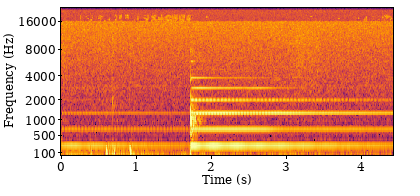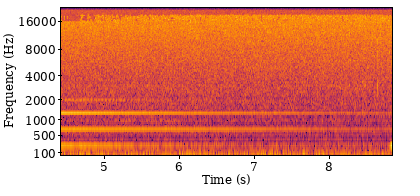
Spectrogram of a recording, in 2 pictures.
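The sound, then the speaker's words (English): A singing bowl is struck once to end the practice, its layered metallic tones humming and shimmering as they fade slowly over several seconds. No one speaks. “Just resting the breath, keeping your attention on the breath as you listen for the singing bowl to end our practice.”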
